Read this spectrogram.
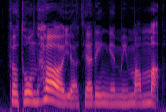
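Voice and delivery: ordinary talk, nothing marked

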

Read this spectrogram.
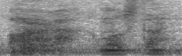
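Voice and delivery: whispered hello to the family; hushed hello as you walk in the door; soft whisper. Retold or imitated. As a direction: whisper the greeting gently. Greeting family on coming home.

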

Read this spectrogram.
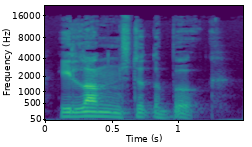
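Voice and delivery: ordinary delivery, nothing marked

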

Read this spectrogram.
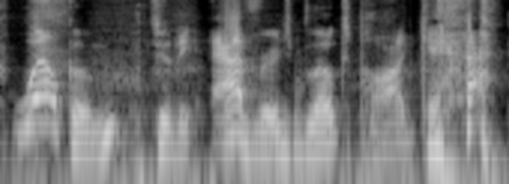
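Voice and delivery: slow, drawn-out radio host intro; nineties radio voice. Acted. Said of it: "stick with the nineties radio".

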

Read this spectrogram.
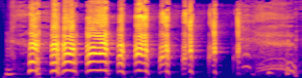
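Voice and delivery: big real laugh, high and loud; delighted loud laugh; loud burst of laughter. Real, not acted. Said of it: "That's so good".

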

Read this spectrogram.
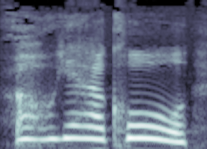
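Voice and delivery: lightly voiced students; impressed kids. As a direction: play the kids, mildly impressed. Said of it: "They're like".

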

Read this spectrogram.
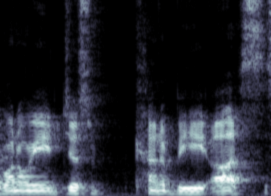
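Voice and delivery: ordinary talk, nothing marked

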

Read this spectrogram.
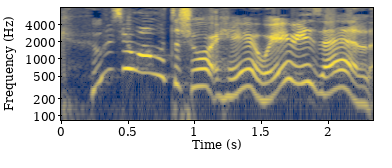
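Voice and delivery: high-pitched puzzled questions; retold bafflement. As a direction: act out your earlier confusion, pitched well up. Retelling their own puzzled reaction.

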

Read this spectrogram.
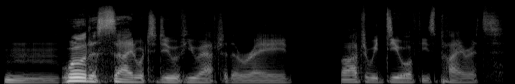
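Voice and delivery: low, restrained officer voice; low-pitched, deliberate naval commander; vice admiral's voice. Acted. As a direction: deliver it deep and measured. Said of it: "that was not his voice".

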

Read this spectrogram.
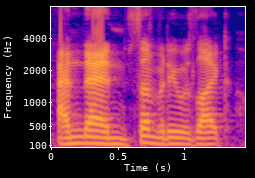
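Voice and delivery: ordinary talk

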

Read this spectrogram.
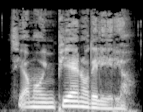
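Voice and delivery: ordinary delivery

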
